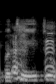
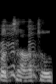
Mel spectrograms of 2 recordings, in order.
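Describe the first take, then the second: First: Potato with "ay" in the middle; American pronunciation. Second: Potato with "ah" in the middle; British-style pronunciation. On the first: Guest reassuring host about her accent, po-TAY-to. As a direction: say Potato as po-TAY-to, lifting at the end. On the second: Guest reassuring host about her accent, po-TAH-to. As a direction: say potato as po-TAH-to, falling at the end. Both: Shown as a demonstration. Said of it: "same thing".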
